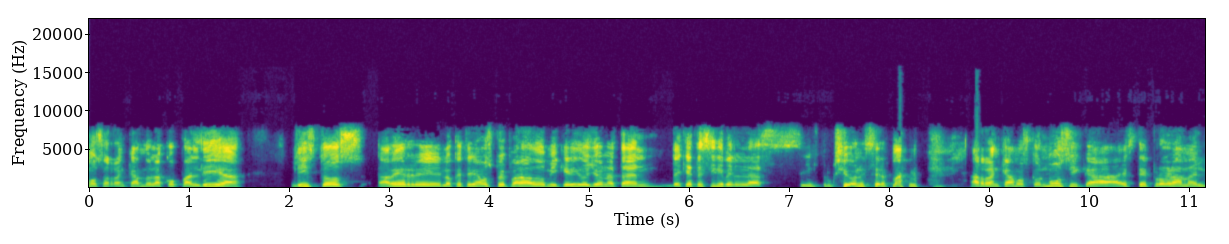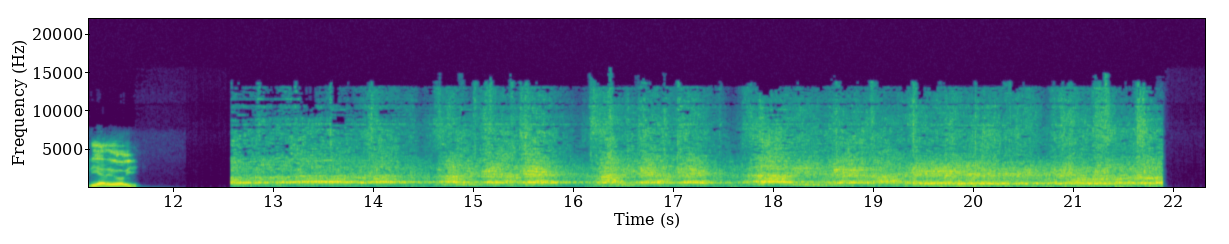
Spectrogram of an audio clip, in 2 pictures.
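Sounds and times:
speech: 0.0 - 11.8, 12.6 - 13.1
football stadium fans chanting at the Bernabéu: 12.6 - 22.0.

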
